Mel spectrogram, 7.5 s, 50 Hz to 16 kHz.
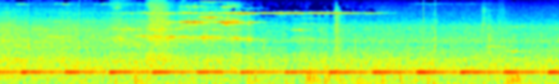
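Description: A railway warning bell dings steadily, a little under twice a second. Over it, a Kanto Railway KiHa 2400-series diesel railcar rolls in to stop, with a high brake and wheel squeal from about two seconds in.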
